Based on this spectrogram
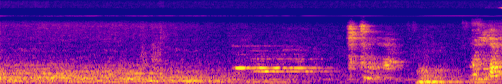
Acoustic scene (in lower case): elevator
